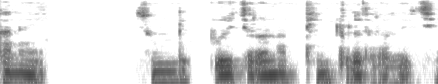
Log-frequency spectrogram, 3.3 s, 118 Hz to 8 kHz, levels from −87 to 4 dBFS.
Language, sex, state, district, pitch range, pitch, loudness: Bengali, male, West Bengal, Jhargram, 95-110 Hz, 100 Hz, -33 LUFS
